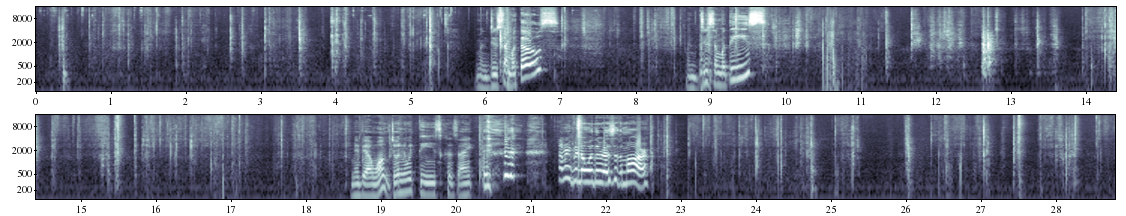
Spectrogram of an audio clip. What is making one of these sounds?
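Playing cards are shuffled and laid down on a table with soft slaps and flicks.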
